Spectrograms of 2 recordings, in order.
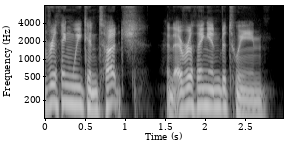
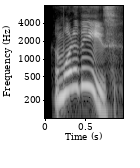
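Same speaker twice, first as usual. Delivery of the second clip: much higher, curious little voice; tiny creature voice; 12 semitones higher than usual. Acted. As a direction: squeak it out like a small critter. Wheezy asks curiously.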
